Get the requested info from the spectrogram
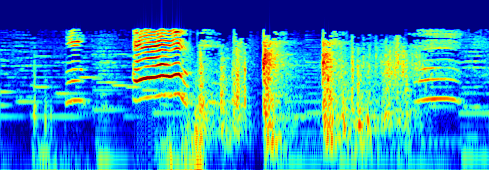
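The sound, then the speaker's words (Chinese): A person falls to the floor with a heavy thump after their chair is pulled away in a classroom, followed by a second solid knock, while high cartoonish vocal cries rise and fall around the impact. “好痛 啊！怎么这样啊？ 是谁挪开我的椅子了？”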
